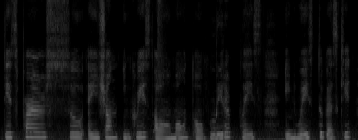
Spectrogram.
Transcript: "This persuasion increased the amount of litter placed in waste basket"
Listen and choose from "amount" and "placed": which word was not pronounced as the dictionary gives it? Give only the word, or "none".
placed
